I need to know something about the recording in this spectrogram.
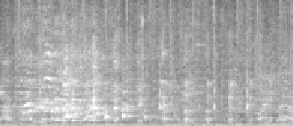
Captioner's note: laughs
